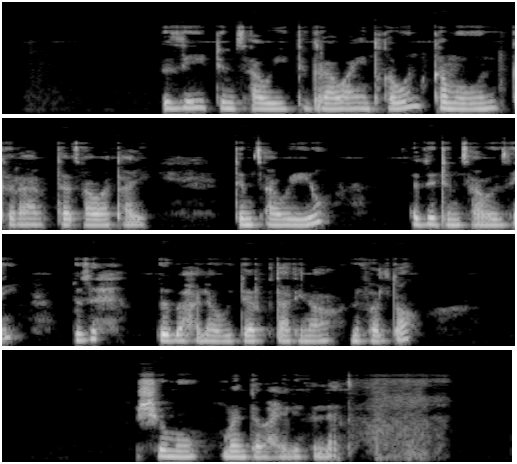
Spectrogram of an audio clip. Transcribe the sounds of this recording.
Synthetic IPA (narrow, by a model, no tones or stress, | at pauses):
ʔɨzid̪ɨmt͡sʼawit̪ʰɨɡɾawajɨnt̪ʰɨ̥xɐwːʊnkʰɐmɨwʊnkʰɨɾaɾt̪ʰɐt͡sʼawat̪ʰaj | d̪̥ɨmt͡sʼawiɨjːu | ʔɨzid̪ɨmt͡sʼa̰wiɨzi | b̥ɨzuħ | b̥ɨbahlawid̪ɐɾfɨ̥t̪ʰat̪inanɨfɐlt̪ʼo̞ | ʃɨmumɐnt̪ʰɐβahiljɪfɨlːɐ̰t̪ʼ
